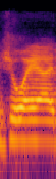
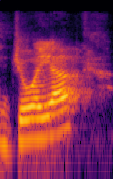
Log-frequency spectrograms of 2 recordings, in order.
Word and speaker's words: Gioia: a heart comm tech check out ben jaya that's how you pronounce his name by the way even though it doesn't look that way it's joya and go check him out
